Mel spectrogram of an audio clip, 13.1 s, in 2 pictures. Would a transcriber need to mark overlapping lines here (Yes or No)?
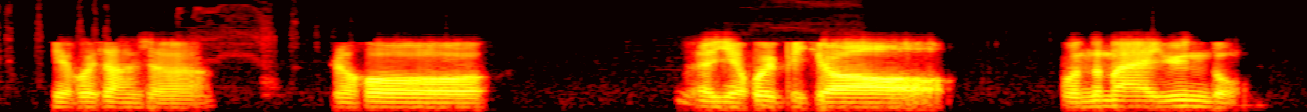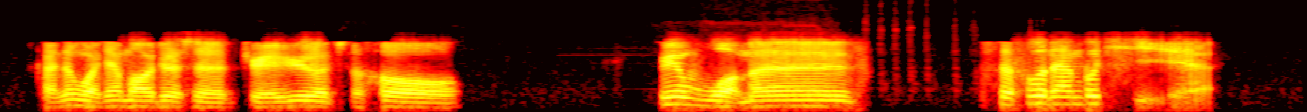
No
